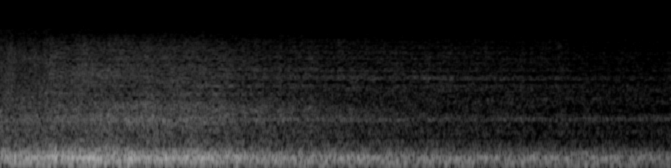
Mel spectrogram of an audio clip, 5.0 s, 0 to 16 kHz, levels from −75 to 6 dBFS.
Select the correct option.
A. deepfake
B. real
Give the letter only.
B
